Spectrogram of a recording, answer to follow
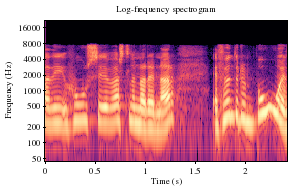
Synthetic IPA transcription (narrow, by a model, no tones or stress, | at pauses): aðiɦuːsɪvɛst̪lʏnaɾɪnːaɾ | ɛ̥fʏnt̪ʏɾʏmpuːɪn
